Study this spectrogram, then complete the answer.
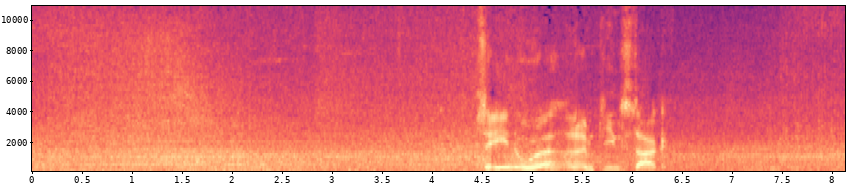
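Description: Traffic hums steadily along a street.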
